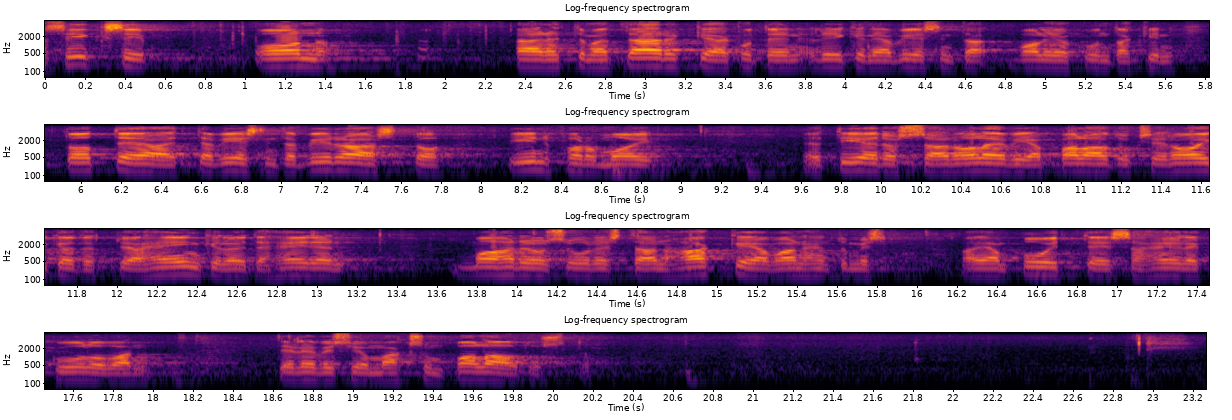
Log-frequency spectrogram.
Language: Finnish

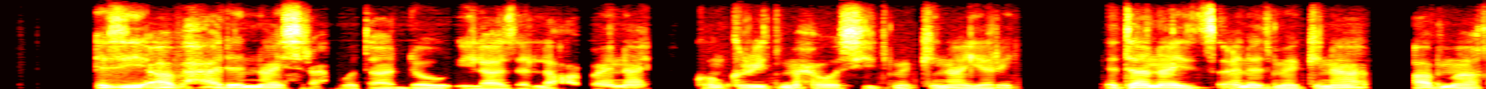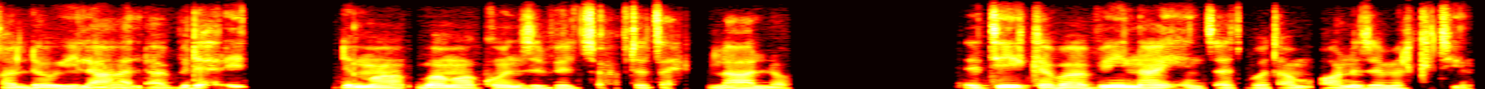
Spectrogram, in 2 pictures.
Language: Tigrinya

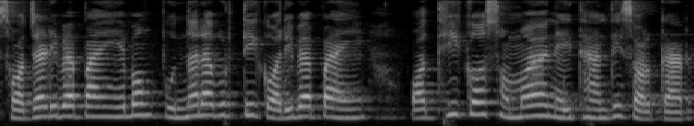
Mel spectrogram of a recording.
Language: Odia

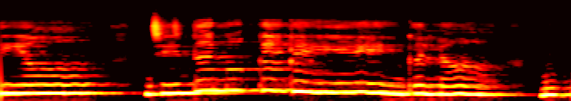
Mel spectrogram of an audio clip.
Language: Hindi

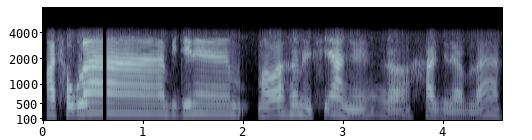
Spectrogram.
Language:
Bodo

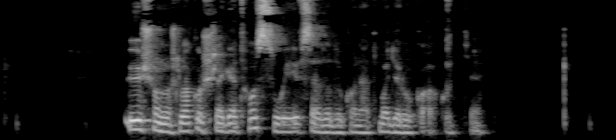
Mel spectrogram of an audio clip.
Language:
Hungarian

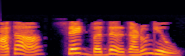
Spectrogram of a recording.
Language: Marathi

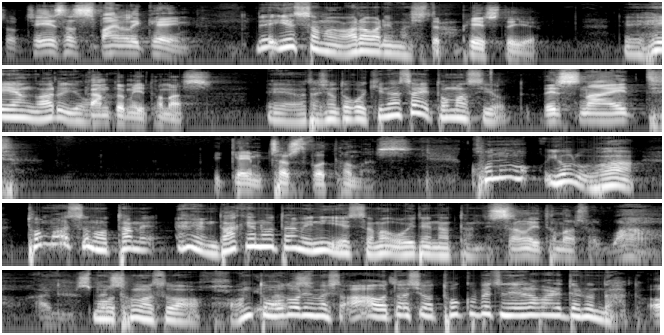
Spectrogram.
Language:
Japanese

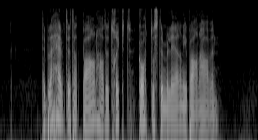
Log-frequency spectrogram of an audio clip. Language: Norwegian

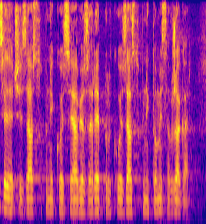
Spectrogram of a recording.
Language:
Croatian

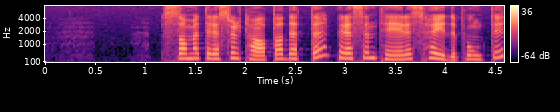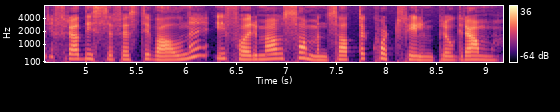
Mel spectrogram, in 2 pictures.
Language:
Norwegian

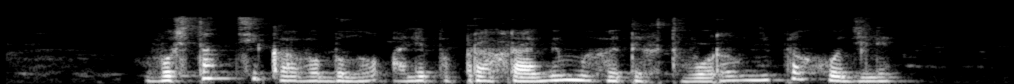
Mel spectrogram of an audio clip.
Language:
Belarusian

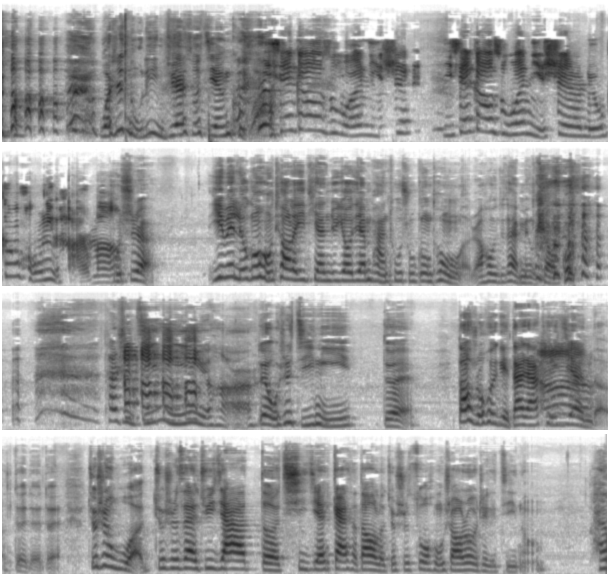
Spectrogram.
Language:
Chinese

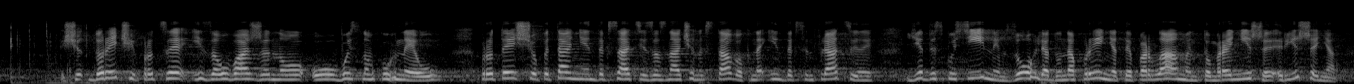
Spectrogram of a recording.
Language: Ukrainian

